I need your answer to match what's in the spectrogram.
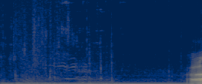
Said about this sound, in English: So mounts, because the mount that I want to ride is this. Ooh, that's a cool horse.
